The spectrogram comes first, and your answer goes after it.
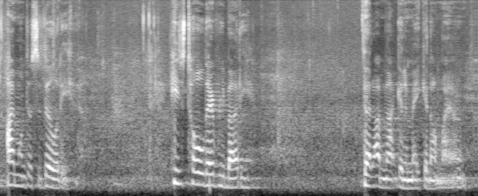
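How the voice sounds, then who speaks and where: Against noticeable background noise and audible room echo, a woman speaks at a moderate pace in a fairly low pitch, with ordinary pitch variation and long, frequent pauses. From US, Maryland. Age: 50s. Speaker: workshop attendee. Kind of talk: testimony.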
